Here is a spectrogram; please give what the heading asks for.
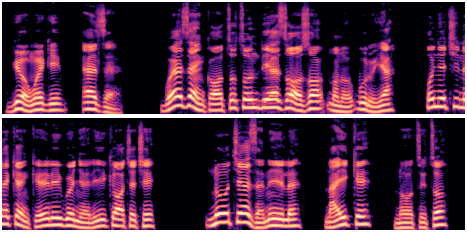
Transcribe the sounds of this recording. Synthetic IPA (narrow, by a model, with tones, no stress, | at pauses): ɡɪ˦o˨ŋʷe˦ɡɪ˦ | e˦zḛ˨ | bʊ˨e˦ze˨ŋ̩˨kɔ˨tʊ˦tʊ˦n̩˦dɪ˦e˦zɔ˦ɔ˨zɔ˦nɔ˨no˨k͡pu˦ɾṵ˨ja˦ | o˦ɲe˦t͡ʃi˦ne˦ke˦ŋ̩˨ke˨i˦ɾi˦ɡʷe˦ɲe˨ɾi˨i˦ke˦ɔ˦t͡ʃɪ˦t͡ʃɪ˦ | no˦t͡ʃe˦ze˨niː˦le˦ | na˨i˦ke˦ | no˨ti˨to˦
